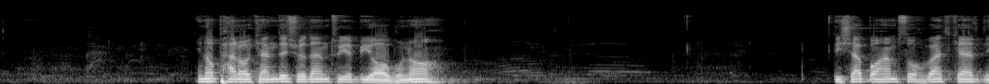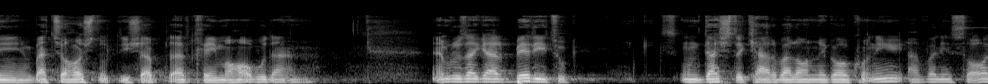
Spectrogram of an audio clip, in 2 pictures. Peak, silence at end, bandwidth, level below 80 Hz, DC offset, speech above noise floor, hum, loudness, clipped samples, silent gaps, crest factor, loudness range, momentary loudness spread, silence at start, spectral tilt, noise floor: 0 dBFS; 0 s; 11 kHz; -48 dBFS; under 0.1%; 43 dB; none; -14 LUFS; 0.1%; none; 16 dB; 8 LU; 11 LU; 1.95 s; -7.5 dB/octave; -56 dBFS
